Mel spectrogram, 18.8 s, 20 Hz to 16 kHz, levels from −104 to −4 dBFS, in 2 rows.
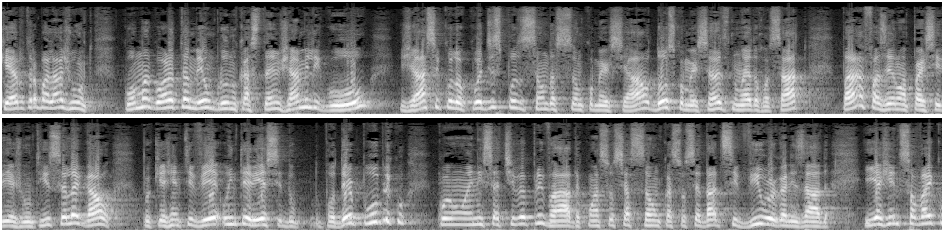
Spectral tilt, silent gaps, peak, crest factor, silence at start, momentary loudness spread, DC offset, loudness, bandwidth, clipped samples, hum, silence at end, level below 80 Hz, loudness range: -6 dB/octave; none; 0 dBFS; 12 dB; 0 s; 9 LU; under 0.1%; -12 LUFS; 14 kHz; 0.2%; none; 0 s; -48 dBFS; 3 LU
